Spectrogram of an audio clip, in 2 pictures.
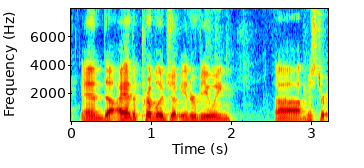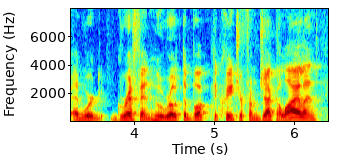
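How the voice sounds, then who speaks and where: The man's intonation stays monotone and flat. He speaks at a fairly quick pace. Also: medium pitch for a man. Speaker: business presenter. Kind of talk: sales pitch. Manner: fast.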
